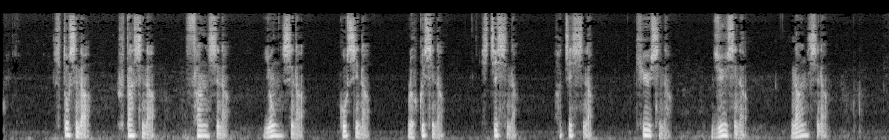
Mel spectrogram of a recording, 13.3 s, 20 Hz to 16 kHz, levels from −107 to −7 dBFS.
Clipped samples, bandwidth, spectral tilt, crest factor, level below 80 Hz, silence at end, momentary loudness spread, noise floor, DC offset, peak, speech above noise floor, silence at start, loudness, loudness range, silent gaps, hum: under 0.1%; 11.5 kHz; -4 dB/octave; 20 dB; -50 dBFS; 0.95 s; 17 LU; -65 dBFS; under 0.1%; -4 dBFS; 43 dB; 0.8 s; -22 LUFS; 4 LU; none; none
